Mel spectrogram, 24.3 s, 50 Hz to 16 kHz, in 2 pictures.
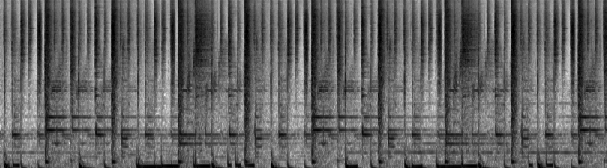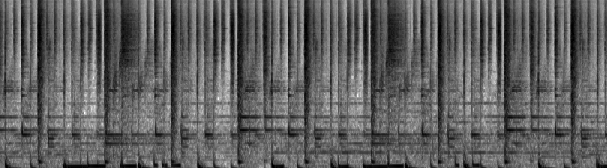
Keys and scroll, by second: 1.3-2.7 typing, 2.8 Return, 7.1-8.4 typing, 8.8 Return, 11.9 v.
